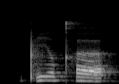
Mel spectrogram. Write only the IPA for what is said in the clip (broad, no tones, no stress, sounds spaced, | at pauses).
pʼ i ʊ̯ kʰ ɜ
